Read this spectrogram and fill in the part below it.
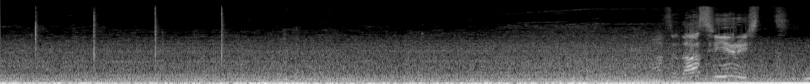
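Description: A vehicle engine rumbles steadily while driving fast.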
